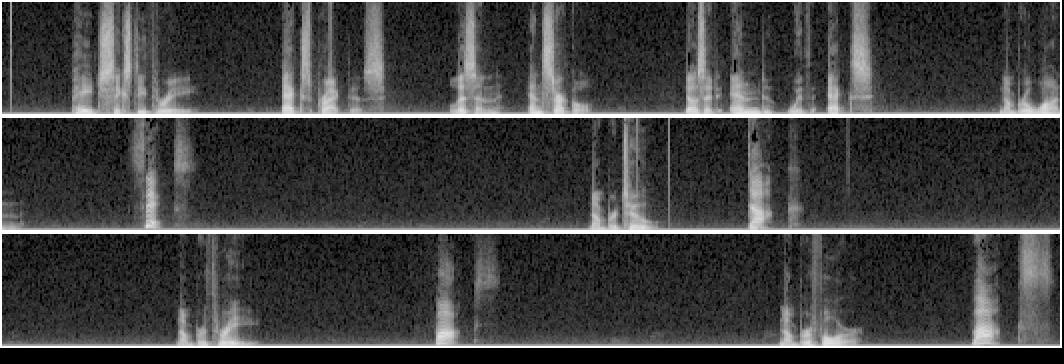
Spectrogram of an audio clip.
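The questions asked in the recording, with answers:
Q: Does it end with X?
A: Yes (six)

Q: Does it end with X?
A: No (duck)

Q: Does it end with X?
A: Yes (fox)

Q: Does it end with X?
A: Yes (box)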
